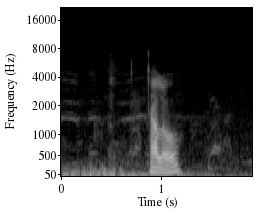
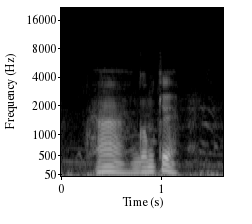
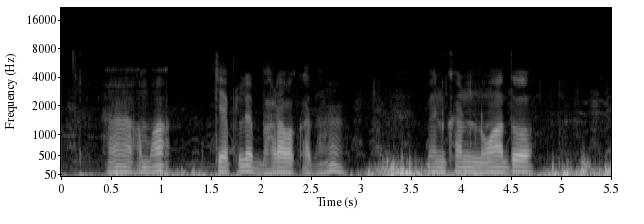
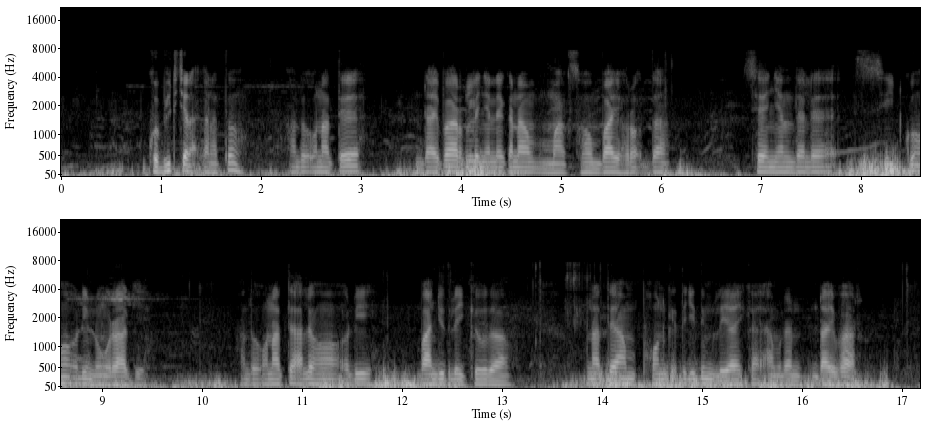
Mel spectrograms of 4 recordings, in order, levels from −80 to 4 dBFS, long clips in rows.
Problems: constant background noise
